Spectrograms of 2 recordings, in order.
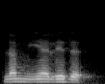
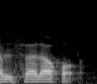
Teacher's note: القلقلة الكبرى، وهي في الساكن الموقوف عليه، سواء كان سكونه أصليا نحو لم يلد أو سكونه عارضا للوقوف عليه نحو الفلق.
